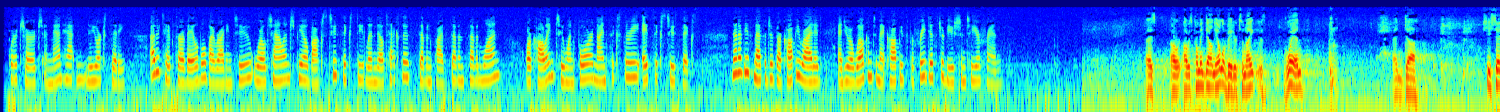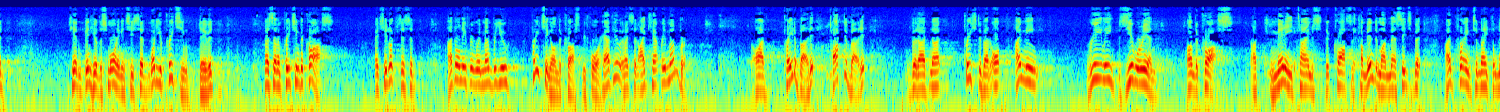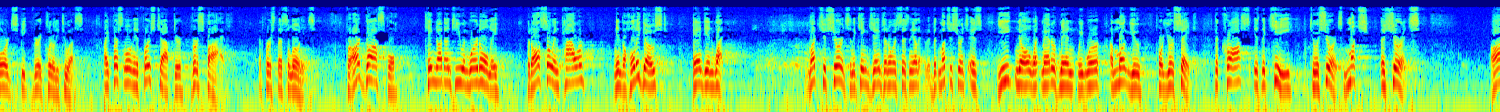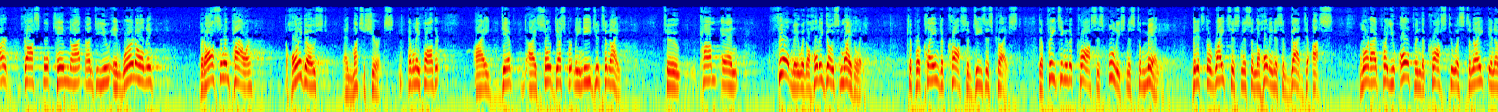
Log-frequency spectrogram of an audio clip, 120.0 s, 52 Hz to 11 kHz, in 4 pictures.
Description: The preacher then shifts to the story of the Israelites crossing the Red Sea in Exodus 14, highlighting the victory of the cross in this chapter. He invites the congregation to experience freedom from the hold of the devil by trusting in Jesus' power to overcome the enemy.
